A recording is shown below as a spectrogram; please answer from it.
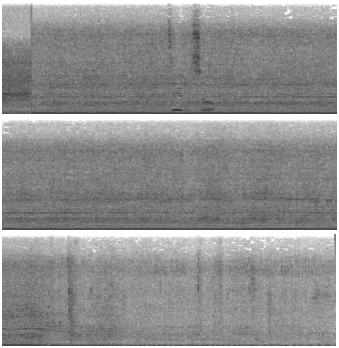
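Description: Motor vehicle engine running loud and steady, then changing about seven seconds in to a rougher, pulsing lower sound as the revs fall.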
